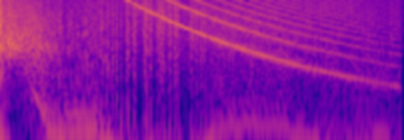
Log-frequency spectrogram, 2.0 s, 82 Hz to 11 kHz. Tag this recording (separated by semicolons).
tr-8; tube; metasonix-f1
